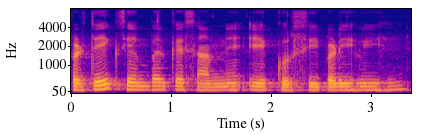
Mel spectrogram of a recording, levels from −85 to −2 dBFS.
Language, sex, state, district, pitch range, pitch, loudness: Hindi, male, Uttar Pradesh, Lucknow, 115-125 Hz, 120 Hz, -20 LUFS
